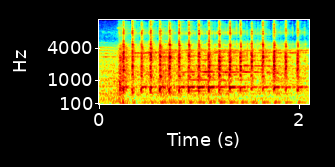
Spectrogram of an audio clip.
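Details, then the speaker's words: Sewing machine turned by hand: sharp metallic clatter about ten times a second each turn, loud noise caused by a worn shuttle hook (latto) in its race, would be louder on treadle stand; worn shuttle hook. "यहां पे ये कुंडी है लट्टू है खराब हो चुका है जिसकी वजह से मशीन बहुत ज्यादा आवाज़ कर रही है"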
